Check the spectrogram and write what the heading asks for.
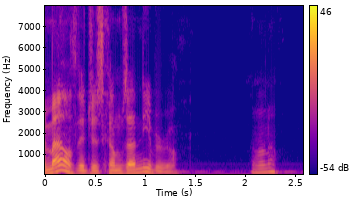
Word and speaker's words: Nibiru: Well, I mean, we're basically saying it the same way, except I'm putting the emphasis on a different syllable. I'm saying Nibiru, you're saying Nibiru.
